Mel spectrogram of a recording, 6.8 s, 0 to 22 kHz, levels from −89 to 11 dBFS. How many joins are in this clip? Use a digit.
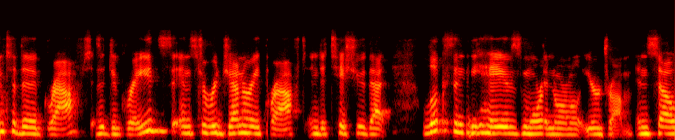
4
